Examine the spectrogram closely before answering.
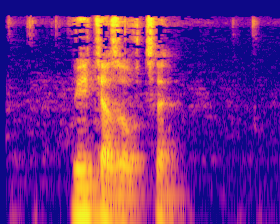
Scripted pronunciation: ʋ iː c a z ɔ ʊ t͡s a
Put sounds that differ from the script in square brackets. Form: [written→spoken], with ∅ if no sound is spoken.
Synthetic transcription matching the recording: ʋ iː c a z ɔ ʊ t͡s [a→ɛ]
